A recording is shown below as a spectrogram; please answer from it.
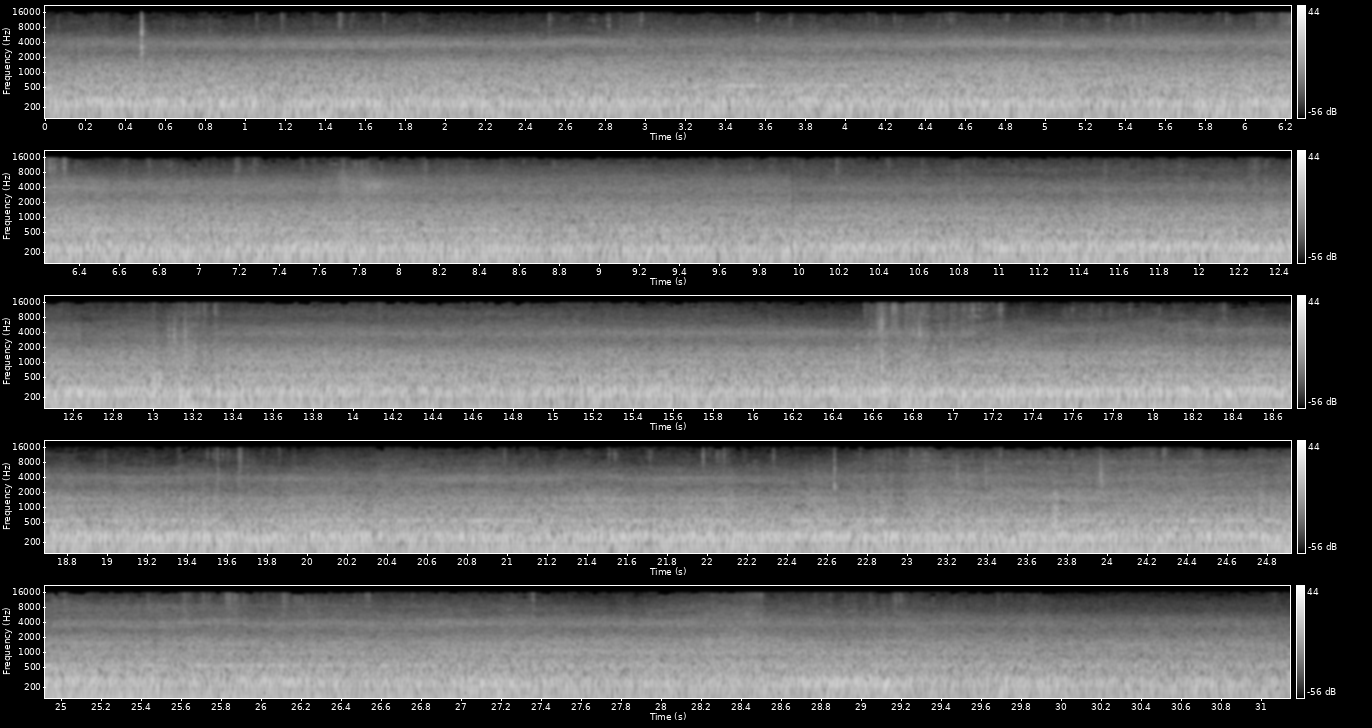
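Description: A car driving, with steady engine and road noise heard from inside the cabin. A low steady hum settles in about a third of the way through.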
